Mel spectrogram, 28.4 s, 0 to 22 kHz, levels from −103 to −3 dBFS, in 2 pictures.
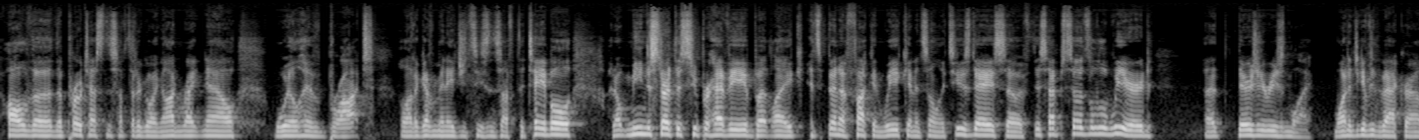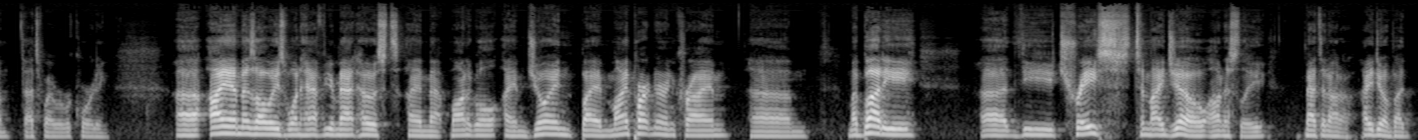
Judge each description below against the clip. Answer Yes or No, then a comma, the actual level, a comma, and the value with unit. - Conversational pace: No, fast, 225 wpm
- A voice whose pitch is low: No, medium, 145 Hz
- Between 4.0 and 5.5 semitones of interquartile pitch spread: No, average, 3.5 semitones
